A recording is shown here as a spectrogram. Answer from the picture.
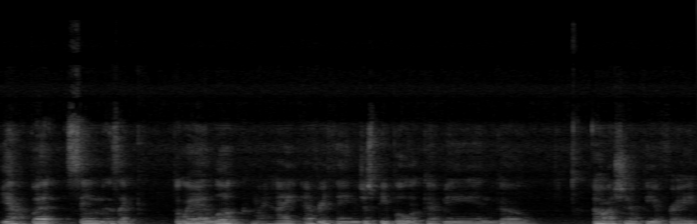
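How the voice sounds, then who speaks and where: Somewhat breathy, a man talks at a medium pitch with a dark, mellow tone. His pace is moderate and his intonation fairly even. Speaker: student poet. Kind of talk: panel discussion.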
